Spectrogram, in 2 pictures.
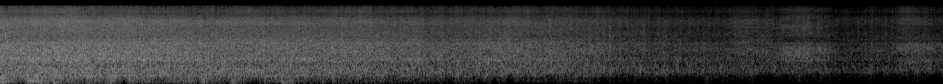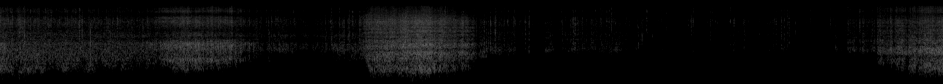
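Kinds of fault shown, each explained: No faults detected: no dropouts, clicks, distortion or level problems anywhere in the recording.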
